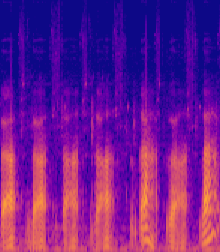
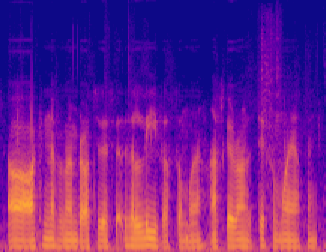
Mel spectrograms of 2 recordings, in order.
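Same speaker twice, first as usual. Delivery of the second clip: ordinary talk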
